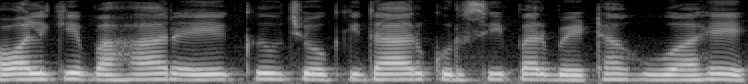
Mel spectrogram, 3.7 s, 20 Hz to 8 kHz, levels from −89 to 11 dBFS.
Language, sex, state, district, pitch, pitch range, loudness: Hindi, female, Haryana, Rohtak, 195 Hz, 185-200 Hz, -13 LUFS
